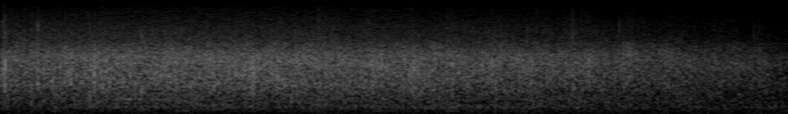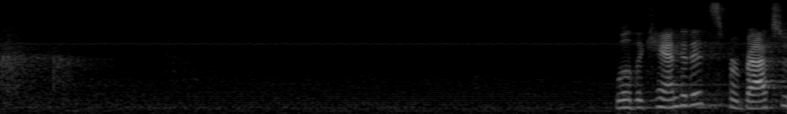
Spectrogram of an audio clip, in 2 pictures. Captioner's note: applause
